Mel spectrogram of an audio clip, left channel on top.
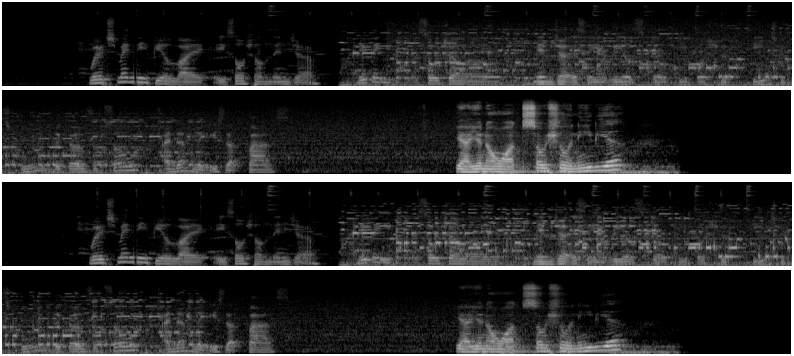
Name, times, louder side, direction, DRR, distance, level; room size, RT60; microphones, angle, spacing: Human voice / Scissors, 0.5-4.3 4.6-7.6, right 5 dB, 55° right, 2.0 m, -53 dB
voice 1, 0.9-3.2 3.5-5.0 5.3-10.8, equal, ahead, 0.5 m, -39 dB
sound 1, 3.4-9.9, right 5 dB, 30° right, 0.8 m, -37 dB
sound 2, 3.8-13.5, left 3 dB, 15° left, 0.9 m, -51 dB
voice 2, 8.1-8.5 12.4-14.7, left 5 dB, 60° left, 0.6 m, -25 dB
9.6 x 4.4 x 4.5 m
head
